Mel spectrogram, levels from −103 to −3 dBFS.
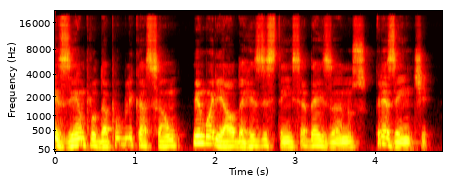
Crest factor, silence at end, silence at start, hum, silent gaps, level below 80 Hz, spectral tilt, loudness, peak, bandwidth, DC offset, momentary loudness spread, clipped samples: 16 dB; 0.2 s; 0 s; none; none; -62 dBFS; -5.5 dB/octave; -29 LUFS; -12 dBFS; 19.5 kHz; under 0.1%; 6 LU; under 0.1%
